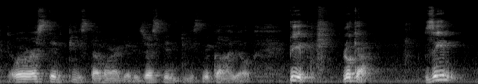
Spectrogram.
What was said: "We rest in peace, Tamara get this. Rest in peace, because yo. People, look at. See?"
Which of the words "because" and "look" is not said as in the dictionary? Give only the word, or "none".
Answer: because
